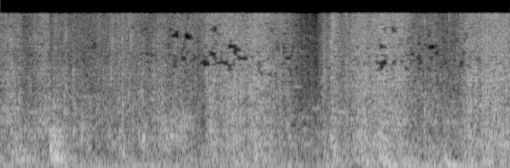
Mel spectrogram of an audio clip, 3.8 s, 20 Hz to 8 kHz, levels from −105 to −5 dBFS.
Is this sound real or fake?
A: fake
